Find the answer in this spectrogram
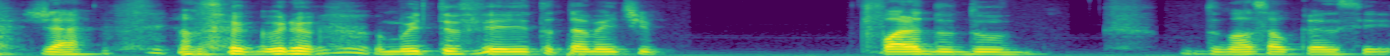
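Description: A man at a very slow pace, monotone and flat, with long, frequent pauses. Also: medium pitch for a man. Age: young. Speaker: podcast co-host. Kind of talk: casual chat.

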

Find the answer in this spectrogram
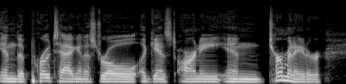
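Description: A man with an American accent at medium pitch and moderate pace, on a very clean recording with a silent background and a dry, close sound with no echo. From North Louisiana, US South. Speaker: podcast producer and film podcast guest. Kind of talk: casual chat. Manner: talkative.

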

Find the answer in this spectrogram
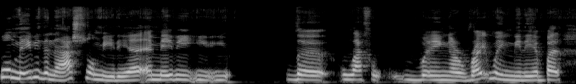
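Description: In an American accent, a woman with a fairly high pitch speaks at a moderate pace in an animated tone with lively intonation, on a very clean recording with a silent background. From New Jersey, Atlantic City area. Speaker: newspaper reporter. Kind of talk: interview.

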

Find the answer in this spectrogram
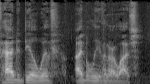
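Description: A man's ordinary speaking voice at a fairly slow pace with fairly even intonation. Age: 50s. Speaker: market commentator. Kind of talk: monologue video update.

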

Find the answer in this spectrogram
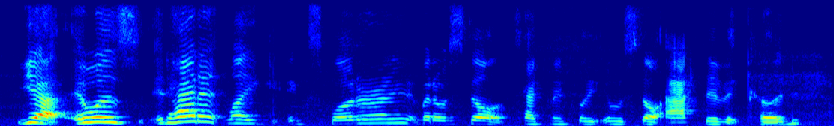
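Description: A woman with a New York accent speaks fairly quickly and high for her voice, with hardly any pauses, very wide pitch swings and big jumps in loudness. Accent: New York City. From New York City. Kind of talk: casual chat.

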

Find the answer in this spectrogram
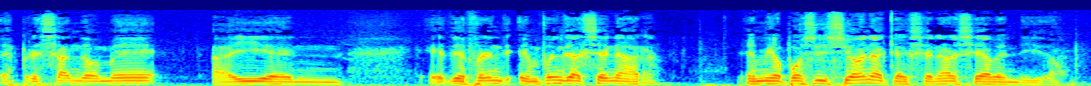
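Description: A man at a medium pitch talks fairly slowly in an ordinary speaking voice, with ordinary pitch variation. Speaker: sports coach and sports policy adviser. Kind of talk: interview.

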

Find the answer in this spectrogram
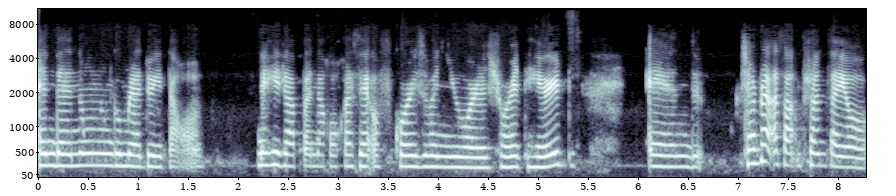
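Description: A fairly high-pitched woman talks with a Filipino accent at a moderate pace, her intonation monotone and flat. Noticeable background noise is present. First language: Tagalog. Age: 20s. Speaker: entrepreneur and YouTube creator. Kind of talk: casual interview with Taglish code-switching.

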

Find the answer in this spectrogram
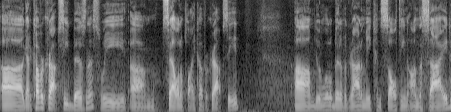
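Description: At a moderate pace, a man with a normal speaking voice talks at a fairly low pitch with ordinary pitch variation. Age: 30s. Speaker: farmer. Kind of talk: casual chat.

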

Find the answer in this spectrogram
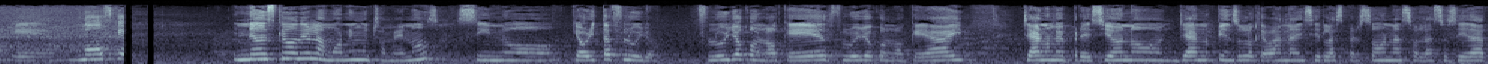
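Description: A woman talks at a moderate pace with a high pitch and fairly even intonation. Noticeable background noise and audible room echo are present. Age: 30s. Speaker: podcast co-host. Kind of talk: casual chat. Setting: café.

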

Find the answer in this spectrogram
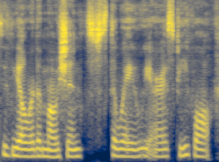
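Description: A woman at a very deep, low pitch, in a very clean recording with a silent background and a dry, close sound with no echo. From Canada. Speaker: podcast host and creator. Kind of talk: casual interview chat.

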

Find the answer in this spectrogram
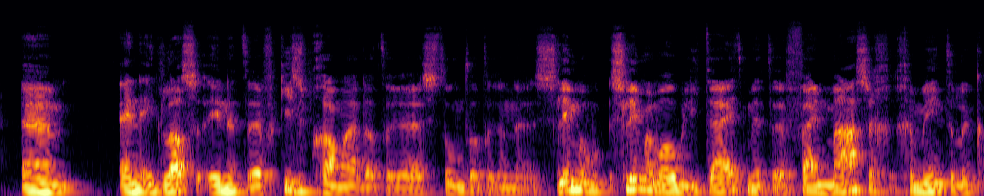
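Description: Audible room echo surrounds a voice with fairly even intonation at a moderate pace. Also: man. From Aalsmeer, Netherlands. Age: 20s. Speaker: podcast host and law student. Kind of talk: interview.

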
